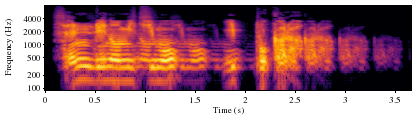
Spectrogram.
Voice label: Japan Journey, Male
